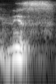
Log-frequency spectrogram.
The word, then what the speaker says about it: gneiss: See, nis, not gis, nis. Generally, it is pronounced as nis, gis silent, okay?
